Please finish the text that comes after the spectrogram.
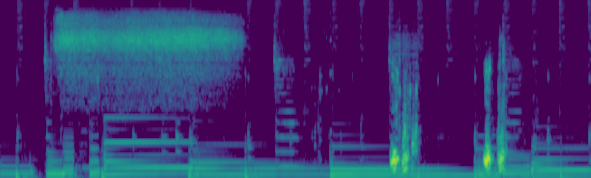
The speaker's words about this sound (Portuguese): vamos dar esse golinho d'água juntos. Atenção, vou contar até três. Minto, vou contar de trás para frente. É no um, então. É três, é dois, é um gole d'água do Sonic.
